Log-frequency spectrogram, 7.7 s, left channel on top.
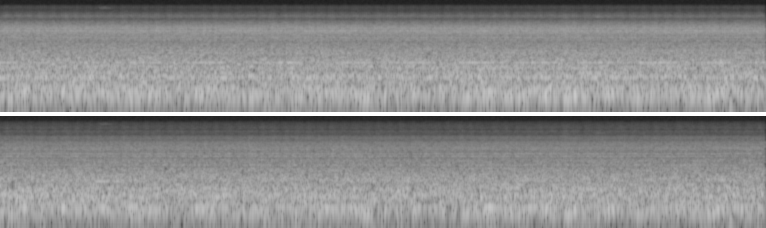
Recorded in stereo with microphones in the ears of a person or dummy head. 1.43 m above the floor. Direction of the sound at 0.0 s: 50° left (ahead or behind).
